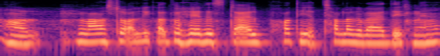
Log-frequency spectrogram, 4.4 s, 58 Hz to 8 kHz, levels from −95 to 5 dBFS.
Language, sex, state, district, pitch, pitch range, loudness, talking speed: Hindi, female, Bihar, Samastipur, 205 Hz, 190-215 Hz, -14 LUFS, 190 wpm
